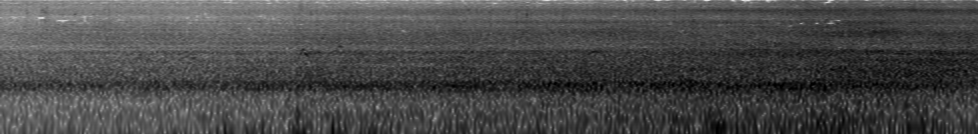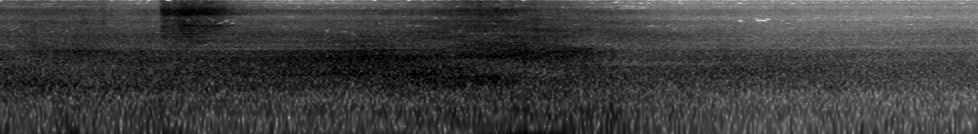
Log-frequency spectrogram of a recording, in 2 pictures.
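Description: City transit bus approaching and passing close by, its engine and tyre noise growing steadily louder, then falling away about twelve seconds in. There is a brief hiss about two-thirds of the way through and a short deep rumble as it goes by.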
